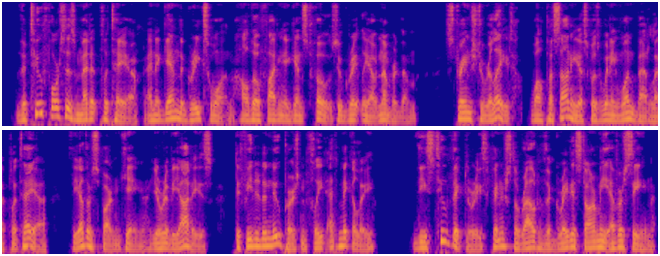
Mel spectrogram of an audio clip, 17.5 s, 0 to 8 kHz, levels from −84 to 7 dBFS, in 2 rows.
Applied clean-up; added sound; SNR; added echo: none; none; none; none.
